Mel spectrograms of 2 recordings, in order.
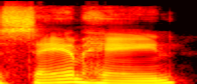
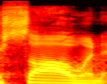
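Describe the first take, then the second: First: The name is said the common, spelled-out way. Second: The name is said the original, actual way. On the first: The speaker calls it wrong. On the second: The speaker calls it right.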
